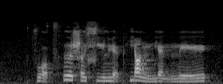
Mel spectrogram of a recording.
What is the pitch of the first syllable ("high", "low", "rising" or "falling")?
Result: low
